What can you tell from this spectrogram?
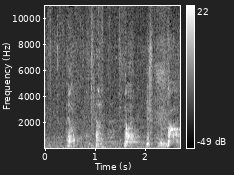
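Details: Boerboel puppies being exposed to new sights and sounds, giving a run of short high yips and whines spaced about half a second apart, with a person calling encouragement nearby.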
